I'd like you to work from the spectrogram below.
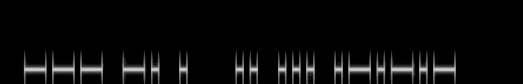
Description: Morse code, heard as a keyed tone, about 17 wpm, 700 Hz. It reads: ONE IS.
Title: Sentences from Top 1100 Words 17wpm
